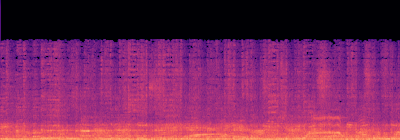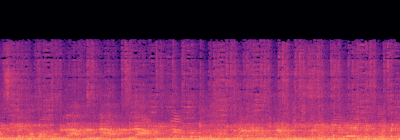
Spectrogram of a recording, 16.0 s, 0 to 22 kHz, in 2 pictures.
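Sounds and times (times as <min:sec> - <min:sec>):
live pop band with singer: 0:00.0 - 0:16.0
crowd whoops: 0:03.7 - 0:04.7, 0:06.1 - 0:06.9.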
